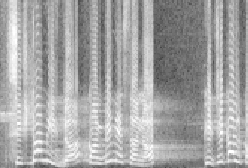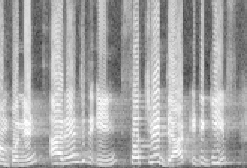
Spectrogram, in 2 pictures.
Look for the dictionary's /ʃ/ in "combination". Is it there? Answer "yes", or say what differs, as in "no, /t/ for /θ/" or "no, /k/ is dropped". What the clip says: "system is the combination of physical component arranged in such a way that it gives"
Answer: no, /s/ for /ʃ/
